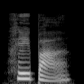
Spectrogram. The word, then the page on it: 黑板: hēi bǎn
